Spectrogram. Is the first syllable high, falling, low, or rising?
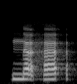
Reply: falling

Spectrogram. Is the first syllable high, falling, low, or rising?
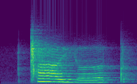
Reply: falling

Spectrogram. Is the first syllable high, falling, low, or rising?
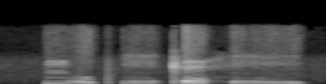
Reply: falling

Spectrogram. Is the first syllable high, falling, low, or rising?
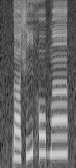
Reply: low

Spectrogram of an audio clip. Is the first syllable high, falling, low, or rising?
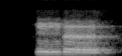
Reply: low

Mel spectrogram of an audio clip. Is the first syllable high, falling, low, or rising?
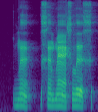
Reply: falling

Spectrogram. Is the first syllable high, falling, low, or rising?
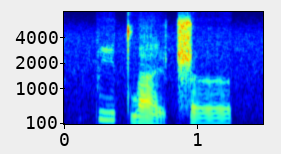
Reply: high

